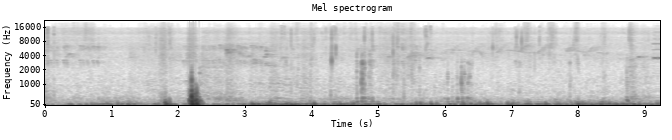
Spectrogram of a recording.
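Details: Goat sneezing: one sharp, loud snorting burst about two seconds in, preceded by a softer puff, over steady low rumbling background noise and faint rustling.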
